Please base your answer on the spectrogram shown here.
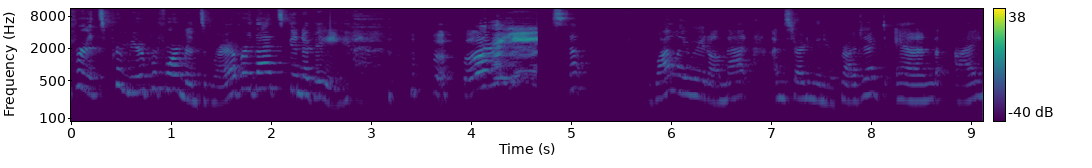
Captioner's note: agitated scream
